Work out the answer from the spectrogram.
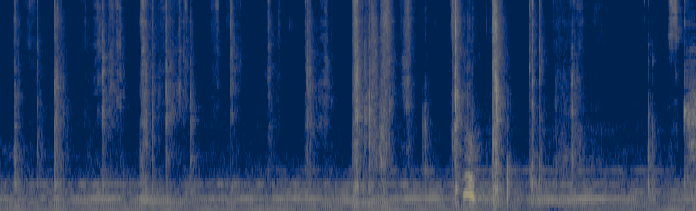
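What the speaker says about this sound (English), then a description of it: "this deck doesn't really want to shuffle very easily right now" Tarot cards riffle and slap together in short bursts, with pauses between, close by and fairly quiet; a voice murmurs faintly underneath.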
